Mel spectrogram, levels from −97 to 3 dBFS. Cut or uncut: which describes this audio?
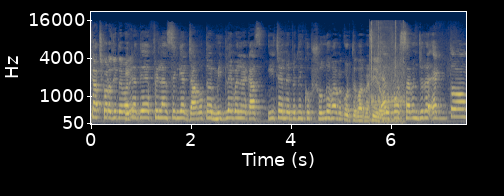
cut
